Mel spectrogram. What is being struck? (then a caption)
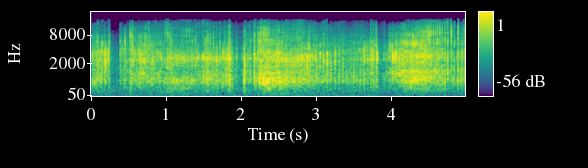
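Plastic rhinestone sticker sheet. Long fingernails scratch across the acrylic gems of a flat plastic rhinestone sticker sheet resting on a towel. The result is a dense, bright, crackly scraping texture with almost no low end. It runs nearly continuously, with brief dips around 0.3, 2 and 3.8 seconds as the strokes change.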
